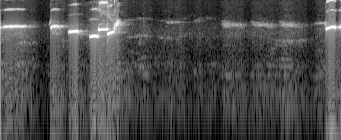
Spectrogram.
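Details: Male Oriental magpie-robin from Sumatra singing to challenge rivals: short loud whistled phrases, a sliding note and a scratchy burst in the first second and a half, then faint quiet notes and a final loud whistle.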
